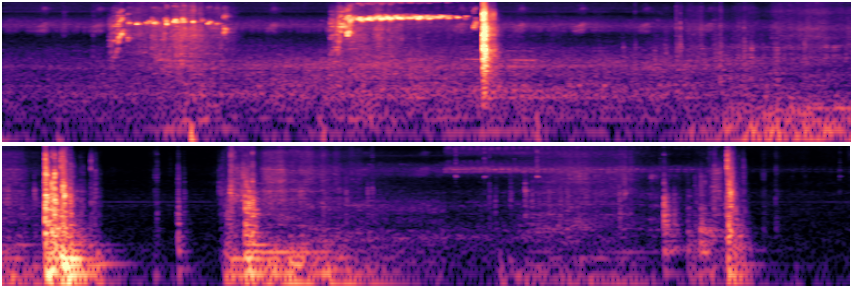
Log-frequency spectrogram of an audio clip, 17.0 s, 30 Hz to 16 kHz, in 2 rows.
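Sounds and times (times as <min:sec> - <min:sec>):
cicadas: 0:00.0 - 0:08.6, 0:11.0 - 0:16.4
screen door and window opening: 0:00.0 - 0:16.8
cars: 0:02.3 - 0:06.8.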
